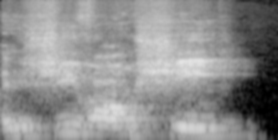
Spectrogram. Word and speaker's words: Givenchy: are there but I'll talk about xivongshi um for one it's the only brand that I pronounce correctly or at least not anglicized in any way you know I don't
